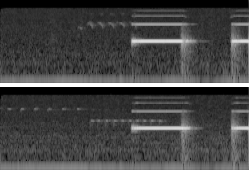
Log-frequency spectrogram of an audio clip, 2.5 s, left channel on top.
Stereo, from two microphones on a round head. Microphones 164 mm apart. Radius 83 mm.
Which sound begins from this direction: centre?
An alarm, at 1.3 s.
